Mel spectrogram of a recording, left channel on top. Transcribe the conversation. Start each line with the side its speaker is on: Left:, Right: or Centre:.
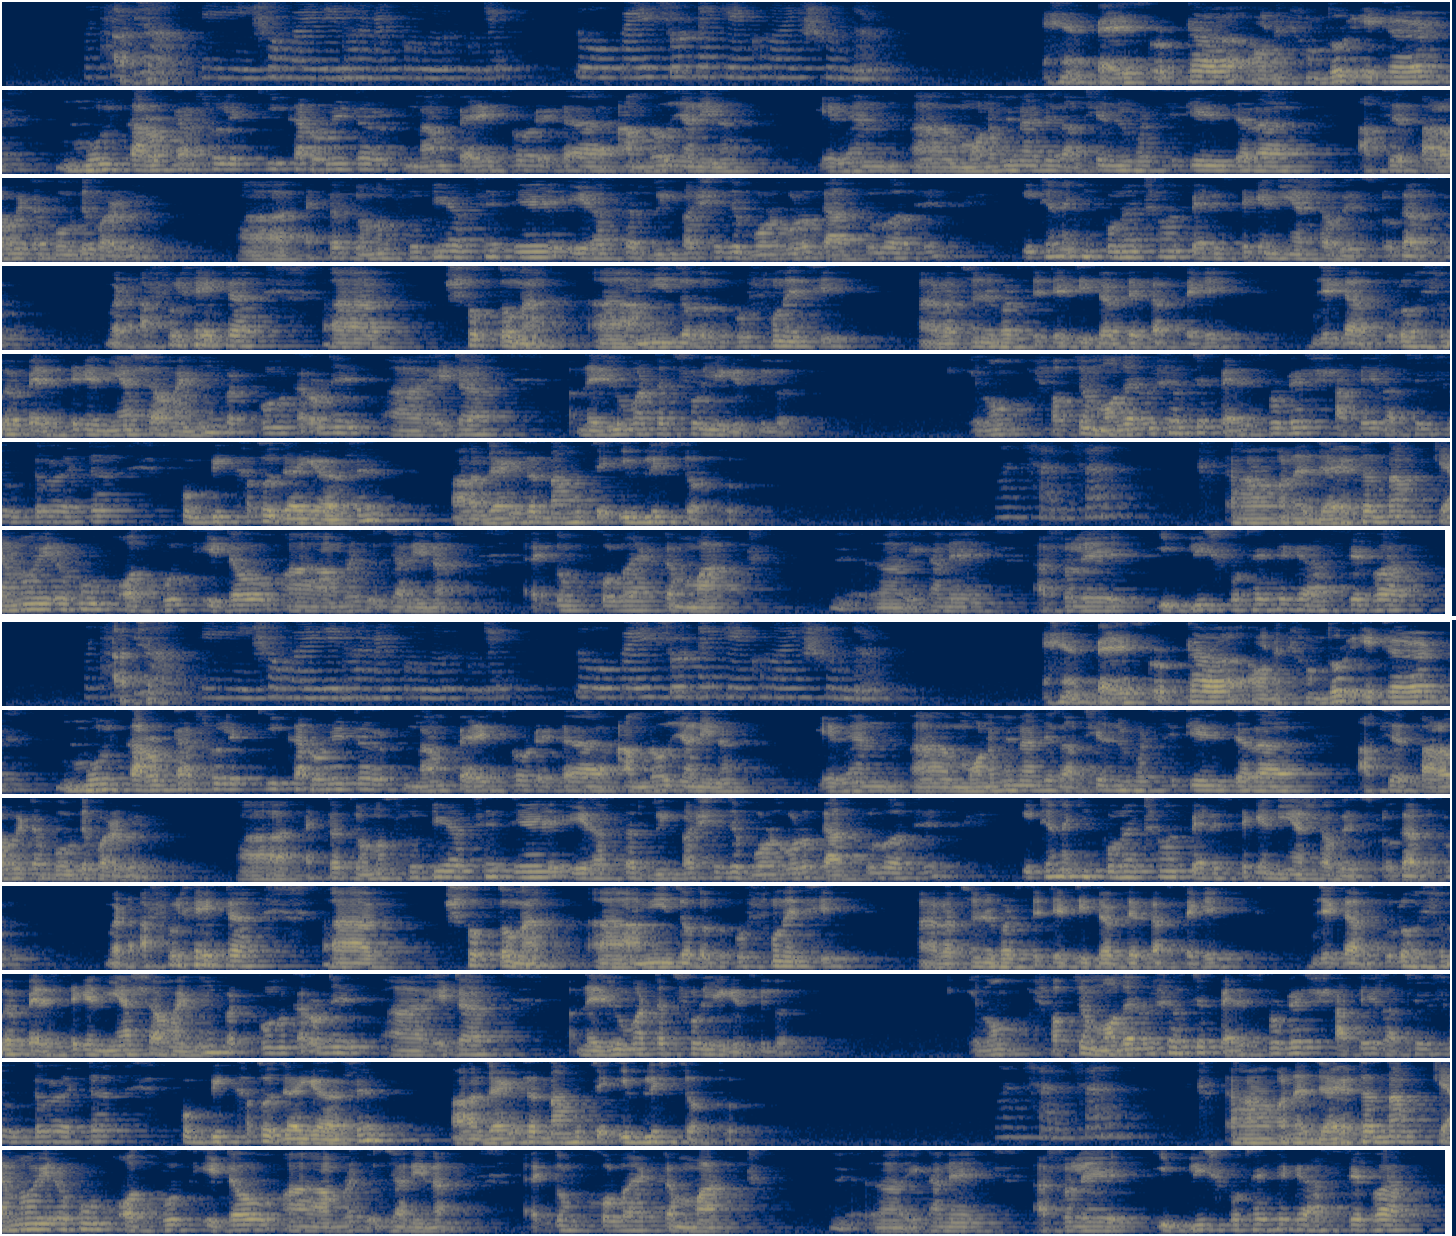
Centre: থাকে
Right: আচ্ছা
Centre: না এই সময়ে যে ধরনের ফুলগুলো ফুটে তো প্যারিস রোড নাকি এখন অনেক সুন্দর
Right: হ্যাঁ প্যারিস রোডটা অনেক সুন্দর এটার মূল কারণটা আসলে কি কারণে এটার নাম প্যারিস রোড এটা আমরাও জানি না ইভেন মনে হয় না যে রাজশাহী ইউনিভার্সিটির যারা আছে তারাও এটা বলতে পারবে আহ একটা জনশ্রুতি আছে যে এই রাস্তার দুই পাশে যে বড় বড় গাছগুলো আছে এটা নাকি কোনো এক সময় প্যারিস থেকে নিয়ে আসা হয়েছিল গাছগুলো বাট আসলে এটা আহ সত্য না আহ, আমি যতটুকু শুনেছি আহ, রাজশাহী ইউনিভার্সিটির টিচারদের কাছ থেকে যে গাছগুলো আসলে প্যারিস থেকে নিয়ে আসা হয়নি বাট কোনো কারণে আহ এটা মানে রিউমারটা ছড়িয়ে গেছিল এবং সবচেয়ে মজার বিষয় হচ্ছে প্যারিস রোডের সাথে রাজশাহী বিশ্ববিদ্যালয়ের একটা খুব বিখ্যাত জায়গা আছে আহ জায়গাটার নাম হচ্ছে ইবলিস চত্বর
Centre: আচ্ছা আচ্ছা
Right: আহ, মানে জায়গাটার নাম কেন এরকম অদ্ভুত এটাও আহ, আমরা কেউ জানি না একদম খোলা একটা মাঠ আহ, এখানে আসলে ইবলিশ কোথায় থেকে আসছে বা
